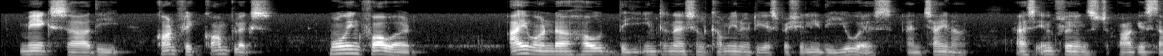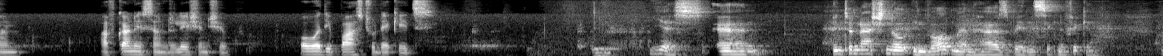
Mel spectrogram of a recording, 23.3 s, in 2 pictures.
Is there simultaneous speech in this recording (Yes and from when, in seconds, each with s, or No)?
No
